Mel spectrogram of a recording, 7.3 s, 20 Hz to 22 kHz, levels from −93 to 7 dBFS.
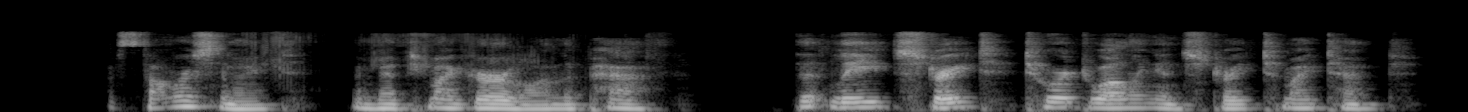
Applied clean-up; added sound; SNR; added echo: neural mask model DeepFilterNet 3.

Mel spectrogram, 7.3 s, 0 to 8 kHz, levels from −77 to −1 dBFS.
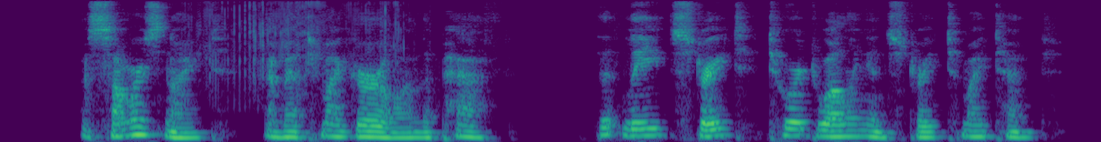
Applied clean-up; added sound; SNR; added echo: none; Squeak; 20 dB; reverberation time 0.2 s.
